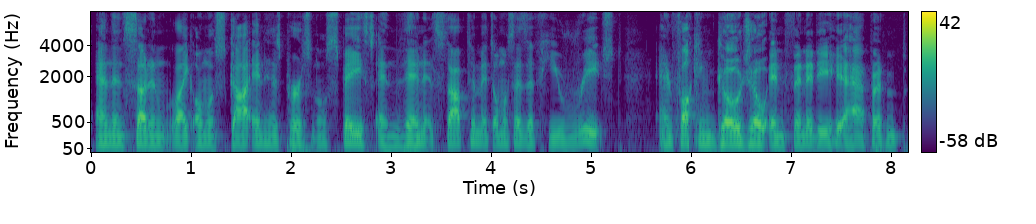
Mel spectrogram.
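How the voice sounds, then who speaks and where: A man's voice: medium pitch, normal speed, a bit bright, no echo, studio quality. A man giving casual, rambling reaction commentary as a host, often tagging his phrases with "right?". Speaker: host reacting to and analysing an audio drama.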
